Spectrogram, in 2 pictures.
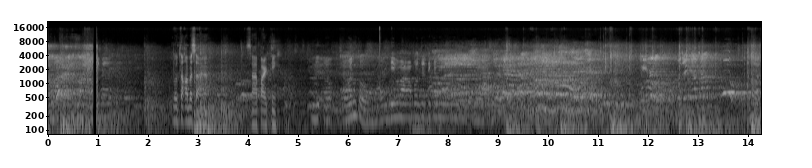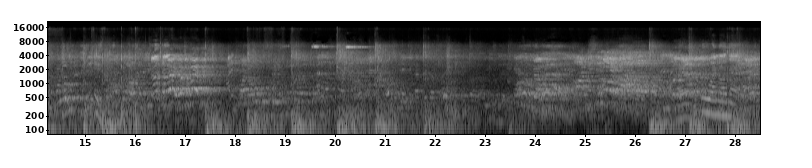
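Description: Young men shout and call out during a game.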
